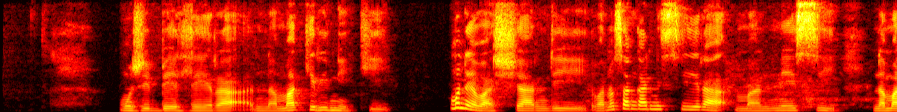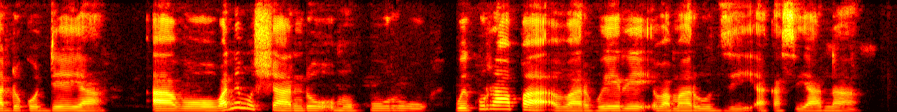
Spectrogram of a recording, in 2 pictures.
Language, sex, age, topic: Ndau, female, 36-49, health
